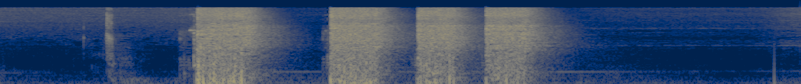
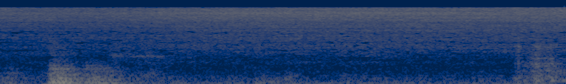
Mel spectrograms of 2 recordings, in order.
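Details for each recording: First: DIY vapor blaster pneumatic solenoid after blasting its internals, operated by foot pedal: four sharp hissing air dumps cutting off cleanly as the cylinders refill; solenoid cycling properly, no leak (background hiss is another cabinet). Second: you can still hear the hissing but I'm hoping you can distinguish the dist the difference between the cabinet over there and the fact that this isn't leaking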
